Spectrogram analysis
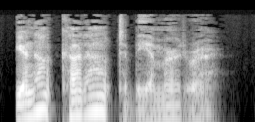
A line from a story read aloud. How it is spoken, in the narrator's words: Breckenridge said gently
